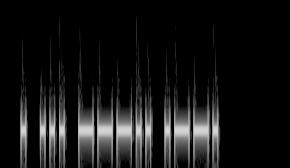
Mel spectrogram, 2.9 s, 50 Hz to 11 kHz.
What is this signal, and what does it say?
Morse code, heard as a keyed tone, about 25 wpm, 700 Hz. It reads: ES8P
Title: DXCC-100 Call Signs - 4 Characters - Repeated 2x - 25wpm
